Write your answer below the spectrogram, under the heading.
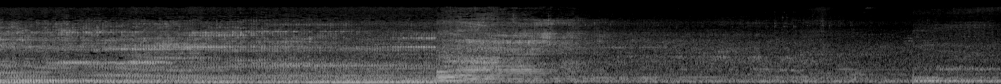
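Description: Street traffic: a motor vehicle's engine running close by, loudest in the first half, with a pitched tone around four seconds in. It then passes off to lighter background traffic noise.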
